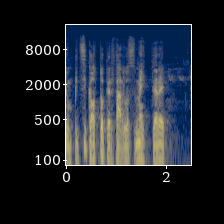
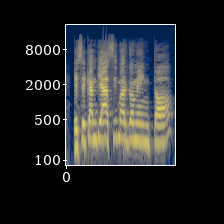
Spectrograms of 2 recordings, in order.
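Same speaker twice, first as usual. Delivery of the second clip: yawning March Hare; 8 dB louder than usual. Acted. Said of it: "con uno sbadiglio".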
